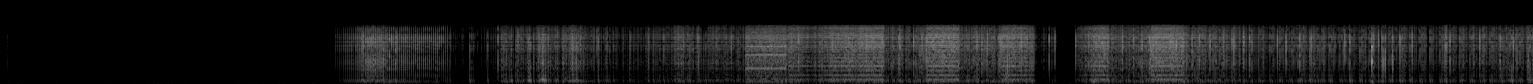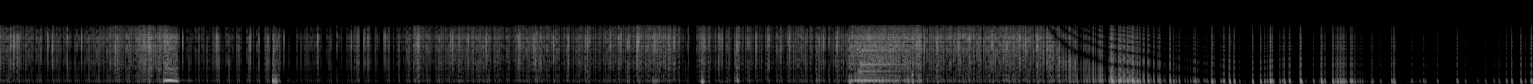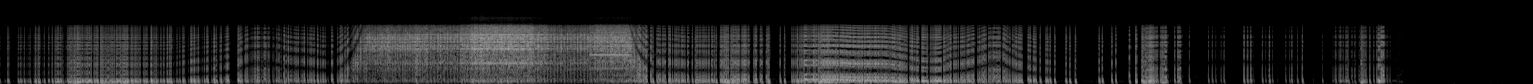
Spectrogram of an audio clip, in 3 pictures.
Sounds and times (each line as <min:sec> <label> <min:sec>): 0:23.8 geiger counter effect achieved with a guitar 0:24.6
